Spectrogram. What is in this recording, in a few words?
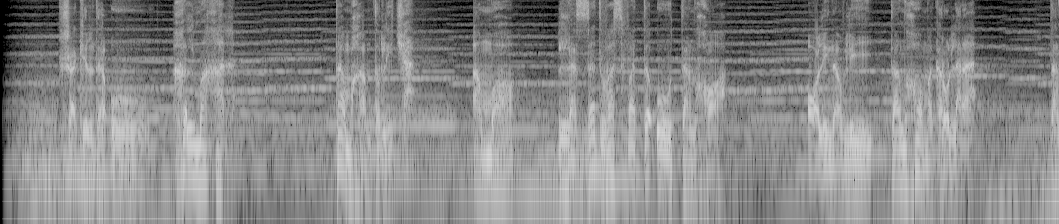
Uzbek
